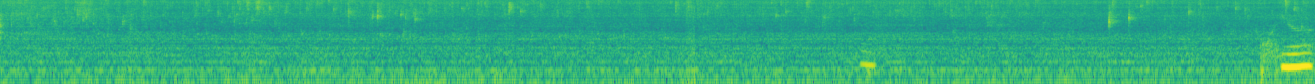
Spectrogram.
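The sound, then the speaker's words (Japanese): Warm water runs from a tap while hair is being rinsed, a faint, steady hiss that carries evenly from start to finish, ending with one brief louder knock. “では、お湯を出しますね。お髪をお湯で軽くすすがせていただきます。”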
